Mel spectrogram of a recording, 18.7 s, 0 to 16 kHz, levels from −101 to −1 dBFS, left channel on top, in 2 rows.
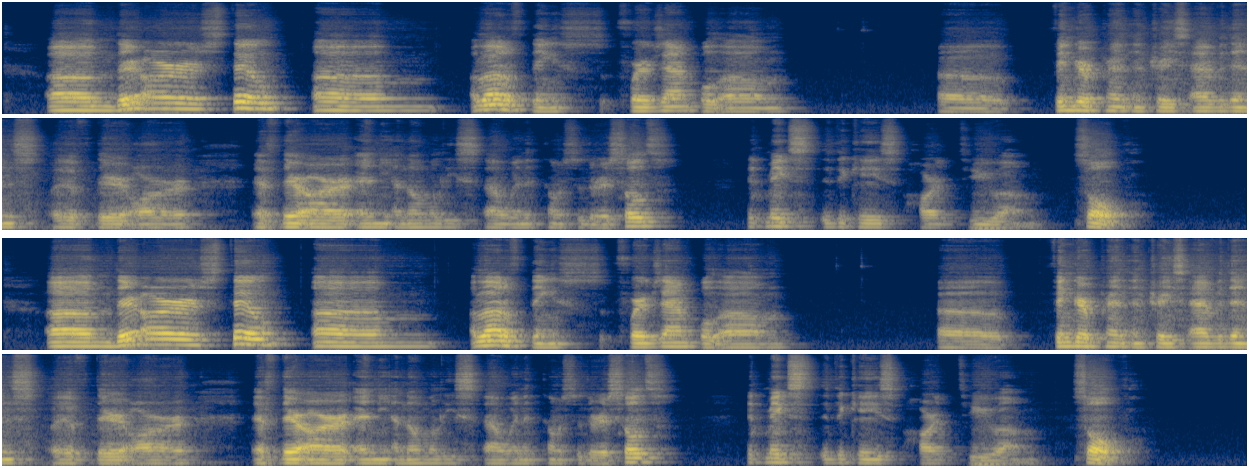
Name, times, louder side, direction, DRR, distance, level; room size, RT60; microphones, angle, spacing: voice 1, 0.3-2.1 2.3-3.2 3.5-4.3 4.7-5.8 7.0-7.5 7.9-10.8 11.2-14.3 15.1-17.0 17.4-17.7, right 3 dB, 70° right, 0.7 m, -22 dB
6.4 x 2.6 x 2.4 m
head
